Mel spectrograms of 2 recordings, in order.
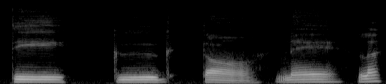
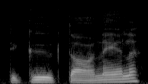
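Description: First: "Di gug ton ne la" slowly, each syllable apart. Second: Said in the usual way. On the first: Shown as a demonstration. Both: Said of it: "like this".

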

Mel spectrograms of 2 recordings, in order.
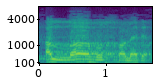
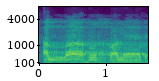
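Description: First: الله الصمد chanted slowly with crisp short vowels; careful Quranic chant; correct recitation. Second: الله الصمد with an overlong vowel adding a letter; wrong drawn-out chant; faulty recitation. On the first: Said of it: "قل". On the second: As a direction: stretch the vowels of الله الصمد too far. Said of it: "ولا تقل". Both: Shown as a demonstration.

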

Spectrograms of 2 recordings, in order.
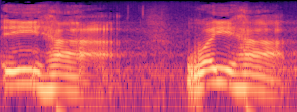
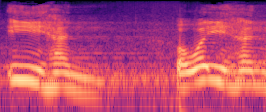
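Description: First: إيها and ويها ending in long "-aa", no n; pausal alif. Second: إيها وويها ending in "-an": "iihan, wayhan"; tanween pronounced. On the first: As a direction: stop on a drawn-out "iihaa, wayhaa". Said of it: "نقف عليها". (الوقف على إيها وويها بألف ممدودة) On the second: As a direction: sound a final n on both إيها and ويها. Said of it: "مع فتح الإعراب أو غير إعراب". (نطق إيها وويها بالتنوين) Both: Shown as a demonstration.

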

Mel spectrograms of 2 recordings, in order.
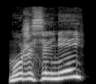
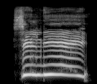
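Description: First: Raised voice, pitched up into a question; eager loud offer to go harder; loud high question. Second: Very high, loud shriek; piercing scream for more; squeal. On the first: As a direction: call it out high, rising sharply at the end. Teasing offer to whip harder. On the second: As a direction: squeal it out at full pitch, falling at the end. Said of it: "визжала та". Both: A narrator's reading.

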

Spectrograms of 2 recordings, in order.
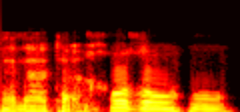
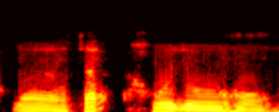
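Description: First: لا تأخذه with ذ made heavy like ظ; wrongly thickened dhal. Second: Slow لا تأخذه with a thin ذ; light dhal. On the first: Teacher shows the mistake, heavy dhal. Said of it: "وليس لا تأخذه". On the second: Teacher models the right recitation, light dhal. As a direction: keep the ذ in تأخذه light, like "dhu". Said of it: "ثم الذال مرققة". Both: Shown as a demonstration.

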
